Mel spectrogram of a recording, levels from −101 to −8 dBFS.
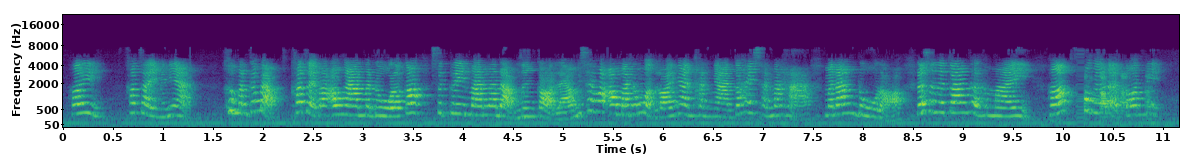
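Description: Speech with concealed Bluetooth headset packet loss at 1.26 s, 5.43 s and 10.15–10.21 s. The last shows repeating waveform cycles and an evenly spaced, buzzy harmonic band on a spectrogram.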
